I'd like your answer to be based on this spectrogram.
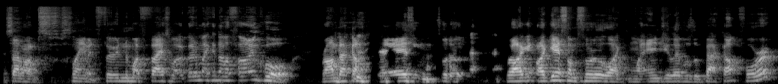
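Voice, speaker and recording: A quick-talking Australian man with a bright, forceful voice. He chats loosely and informally on a live stream, recorded in an echoey room. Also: a little high. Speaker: co-host, member of a property team. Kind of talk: casual chat. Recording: roomy echo.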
